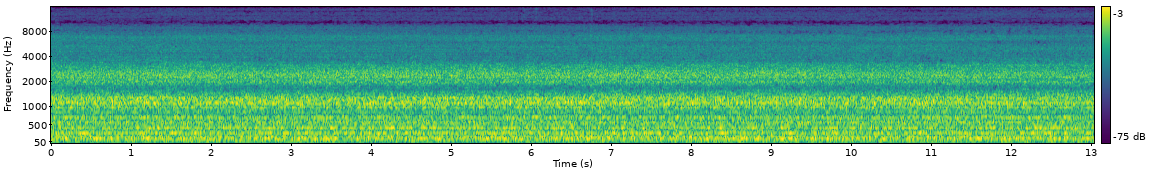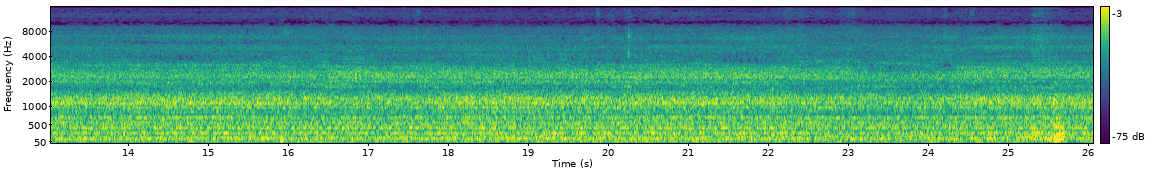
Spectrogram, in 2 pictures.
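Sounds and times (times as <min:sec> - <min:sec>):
vent fan whooshing hum: 0:00.0 - 0:26.0.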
